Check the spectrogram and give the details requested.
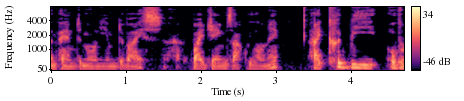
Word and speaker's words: Aquilone: pronunciation um I again I could be wrong this looks like an Italian name so I'm pronouncing it as an Italian name um it could be Americanized Italian even it could be like aqualon or something of that nature pardon me if I'm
